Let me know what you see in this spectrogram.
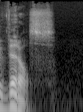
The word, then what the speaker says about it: victuals: But we still don't pronounce it with the C, right? – Correct. – So is it spelled with the C? – It is. V-I-C-T-U-A-L-S mm-hmm. is like the formal spelling of the word, but you still say Vittles.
